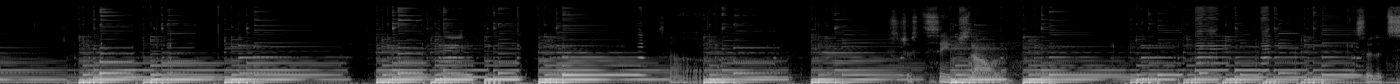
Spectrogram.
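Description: Acoustic guitar strumming an A minor chord starting from the fifth string, struck again roughly once a second and left to ring and fade between strums.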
